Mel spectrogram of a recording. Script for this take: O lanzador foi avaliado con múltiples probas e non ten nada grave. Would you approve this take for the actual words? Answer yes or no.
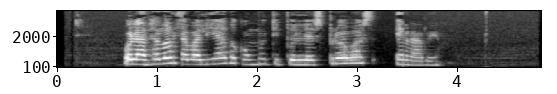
no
